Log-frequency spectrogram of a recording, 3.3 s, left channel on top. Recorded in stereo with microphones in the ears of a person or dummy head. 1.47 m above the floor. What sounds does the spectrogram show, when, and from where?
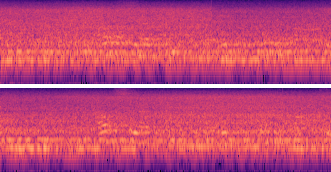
0.9 s a woman speaking: 75° right (ahead or behind), 6 m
